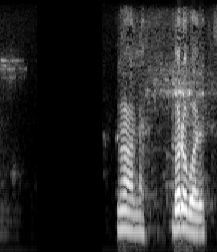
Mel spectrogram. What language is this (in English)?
Gujarati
